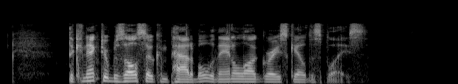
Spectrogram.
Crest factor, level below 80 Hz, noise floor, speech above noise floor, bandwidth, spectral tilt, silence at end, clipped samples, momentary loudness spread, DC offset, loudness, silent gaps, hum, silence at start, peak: 26 dB; -62 dBFS; -48 dBFS; 24 dB; 7.4 kHz; -3.5 dB/octave; 0.95 s; under 0.1%; 11 LU; under 0.1%; -23 LUFS; 0.59-0.64 s; none; 0.2 s; 0 dBFS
